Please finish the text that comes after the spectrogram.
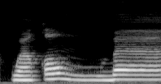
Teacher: Wa qadba, qaf huruf tebal, dhad juga huruf tebal, kita baca dengan mengangkat pangkal lidah. Tapi hati-hati jangan sampai kita mengqalqalahkan huruf dhad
